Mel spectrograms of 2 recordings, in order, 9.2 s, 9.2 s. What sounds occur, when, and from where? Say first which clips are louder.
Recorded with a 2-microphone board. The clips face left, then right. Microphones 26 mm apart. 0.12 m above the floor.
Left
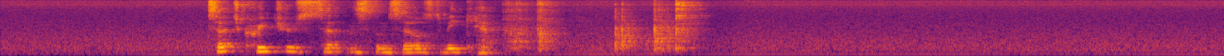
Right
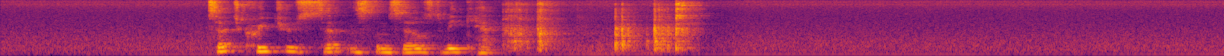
1.6 s a man speaking: left 1 dB; 25° left (ahead or behind), 1.4 m
3.8 s cutlery clinking: right 10 dB; 30° right (ahead or behind), 0.7 m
